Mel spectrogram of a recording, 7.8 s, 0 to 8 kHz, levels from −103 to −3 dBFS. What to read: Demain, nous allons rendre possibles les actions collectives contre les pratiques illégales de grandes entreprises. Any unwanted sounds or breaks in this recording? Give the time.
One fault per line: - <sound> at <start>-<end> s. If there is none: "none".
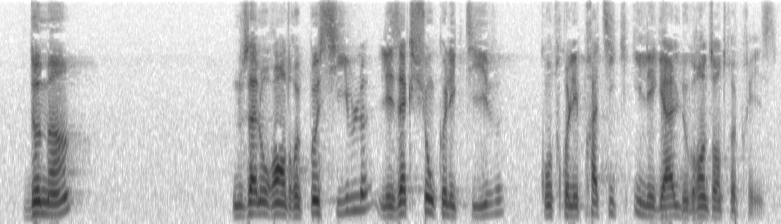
none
